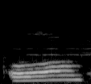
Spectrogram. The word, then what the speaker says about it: ओम: ओम हम सांस भरेंगे ओम का उच्चारण होठों से ओम बाद में होठों को बंद करेंगे ओके और म का उच्चारण नाक से होता ठीक है खींचेंगे ऐसे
